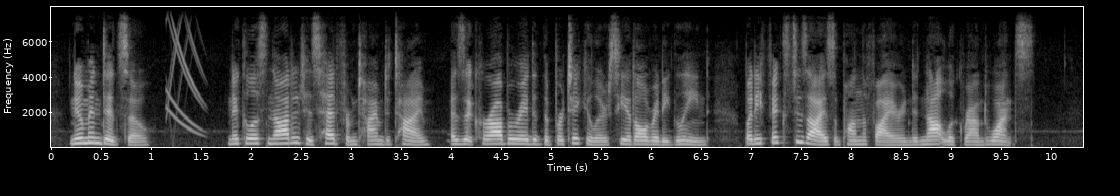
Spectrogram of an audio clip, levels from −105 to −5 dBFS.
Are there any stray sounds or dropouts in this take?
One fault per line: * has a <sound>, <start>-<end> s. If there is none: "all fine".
* has a chirp, 1.2-1.6 s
